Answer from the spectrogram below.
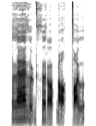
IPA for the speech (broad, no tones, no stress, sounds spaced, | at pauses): l æ ð ṵ ɖ θ ʊ ɾ ɔ̰ ɓ æ̰ tˤ t̪ ṵ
